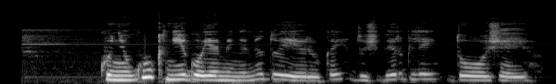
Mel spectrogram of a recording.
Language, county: Lithuanian, Kaunas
